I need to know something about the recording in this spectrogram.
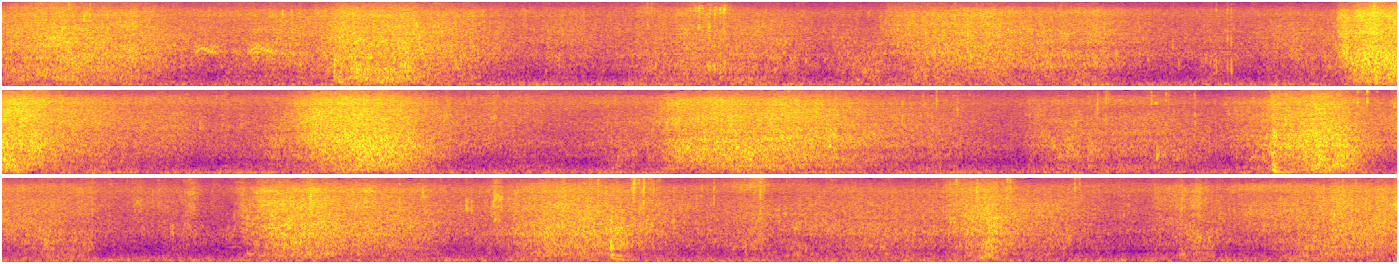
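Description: Small waves washing onto a pebble beach, a swell of surf every few seconds, over a steady low rumble of wind on the microphone.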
